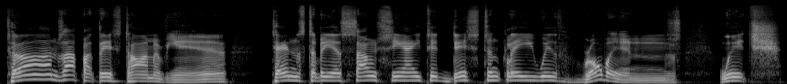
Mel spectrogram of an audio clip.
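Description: A cocky, chattering raven, as a male narrator puts him on, pitched up well above his own voice and dragging his words out in a slow grumbling drawl. He talks on and on without pause. The sound is dry and close. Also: very animated, fairly bright tone, smooth, dry recording, exaggerated voice. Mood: chatty. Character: cocky talkative male raven, working-class.

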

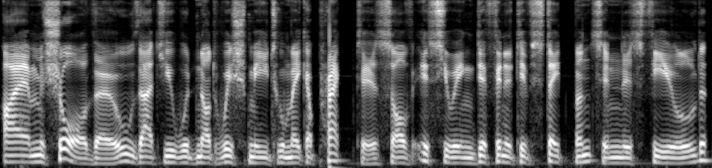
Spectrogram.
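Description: A man voicing Death, a tall skeletal reaper who speaks slowly, gravely and dryly. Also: lowish voice, pushed and bright, no room sound. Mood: solemn, dry. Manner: measured, grave, dry.

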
